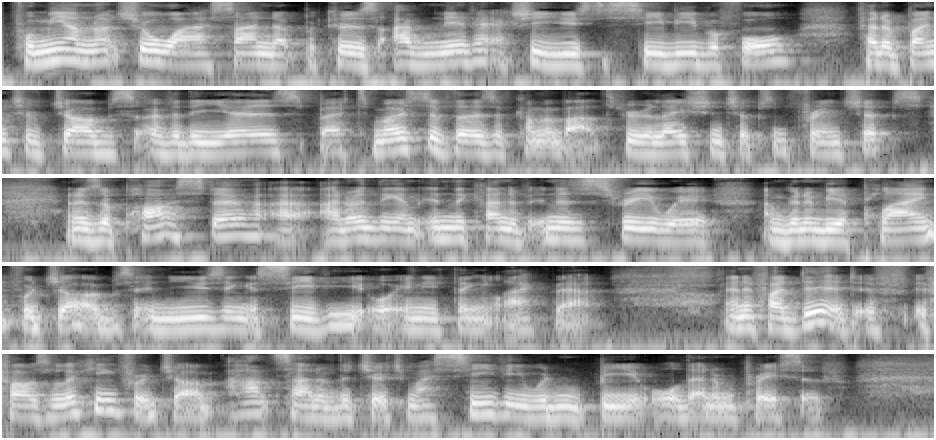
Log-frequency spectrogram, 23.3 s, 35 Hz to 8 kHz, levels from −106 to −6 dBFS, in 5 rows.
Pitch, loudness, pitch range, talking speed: 145 Hz, -17 LUFS, 140-155 Hz, 230 wpm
